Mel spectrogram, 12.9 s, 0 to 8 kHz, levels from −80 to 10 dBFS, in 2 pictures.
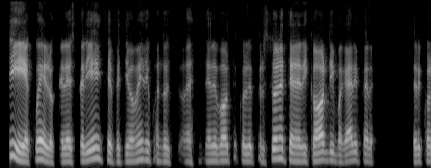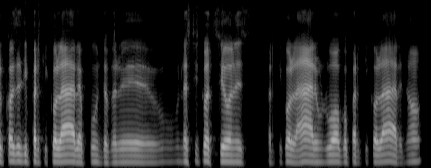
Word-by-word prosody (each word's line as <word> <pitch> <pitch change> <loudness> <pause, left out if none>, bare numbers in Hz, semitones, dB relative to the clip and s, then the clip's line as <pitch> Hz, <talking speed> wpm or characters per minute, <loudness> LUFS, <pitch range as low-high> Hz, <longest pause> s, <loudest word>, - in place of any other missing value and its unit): Sì, 175 -12 +9
è 125 - +7
quello, 165 -9 +5
che 110 - -6
le 125 - +3
esperienze 150 +8 +1
effettivamente 130 +5 -2
quando, 135 -3 -7 0.3
eh, 125 -1 -6
delle 135 0 -4
volte 140 +10 -1
con 135 - -4
le 135 - -2
persone 175 +8 +1
te - - +4
ne 135 -1 +5
ricordi 140 +3 +3
magari 130 +4 0
per 130 -3 -5 0.5
per 125 0 -3
qualcosa 135 +1 -3
di 130 +1 -8
particolare 125 +1 +1
appunto, 115 -1 -9
per, 110 +2 -10
ehm, 115 0 -8
una 125 +1 -7
situazione 125 0 -3
s 105 - -22 0.3
particolare, 125 0 -1
un 120 - -9
luogo 125 0 -2
particolare, 120 +1 -4
no? 130 +2 -10
125 Hz, 160 wpm, -24 LUFS, 120-135 Hz, 0.5 s, Sì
